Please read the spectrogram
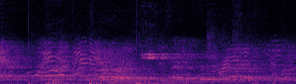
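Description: Children calling and shouting in a large indoor sports hall, with footballs being kicked and thudding on the artificial turf every so often.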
